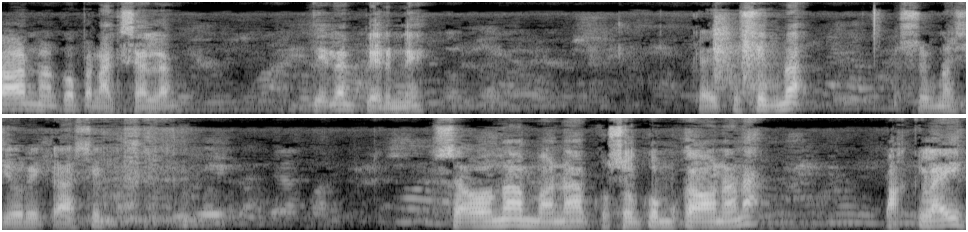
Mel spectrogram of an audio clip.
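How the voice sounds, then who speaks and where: Over noticeable background noise, a man with medium pitch and lively intonation talks at a moderate pace, taking long, frequent pauses. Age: 60s. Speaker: vlogger. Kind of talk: casual chat. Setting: wake for the dead.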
